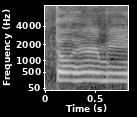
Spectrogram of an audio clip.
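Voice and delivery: high mock whimper; acted-out cowering, pitch way up; weak, pleading. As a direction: imitate a helpless plea in a high voice. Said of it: "I'm being weak and everything".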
